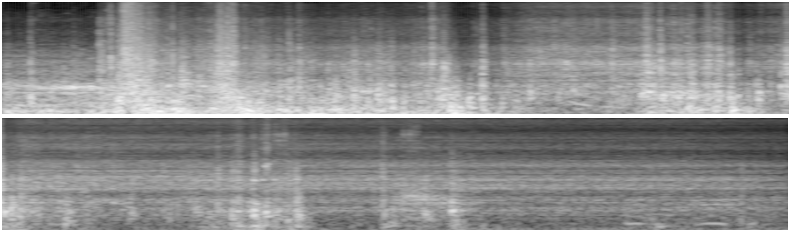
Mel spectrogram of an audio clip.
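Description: Car crash heard from inside the car: a loud impact about half a second in, then scraping and clattering that die away over the next few seconds.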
